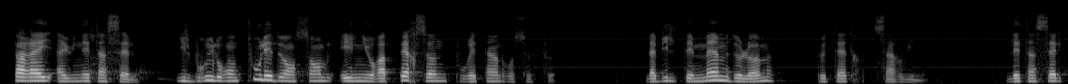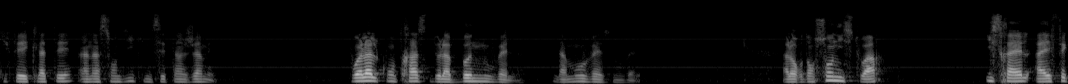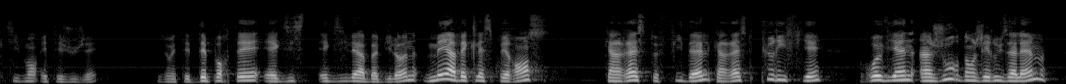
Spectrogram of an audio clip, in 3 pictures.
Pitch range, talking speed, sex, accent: 140-185 Hz, 145 wpm, male, French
